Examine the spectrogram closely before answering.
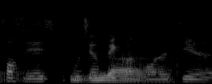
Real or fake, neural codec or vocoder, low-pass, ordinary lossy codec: real; none; none; none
